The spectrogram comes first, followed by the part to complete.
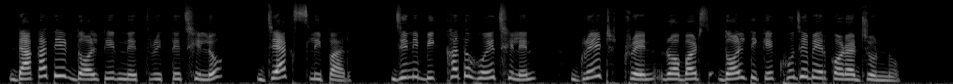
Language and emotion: Bengali, neutral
